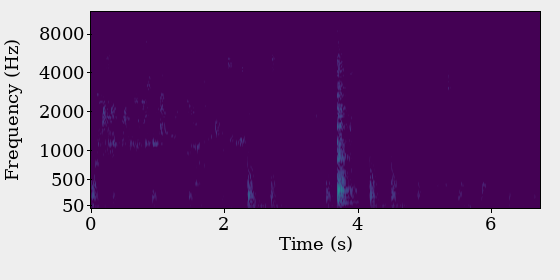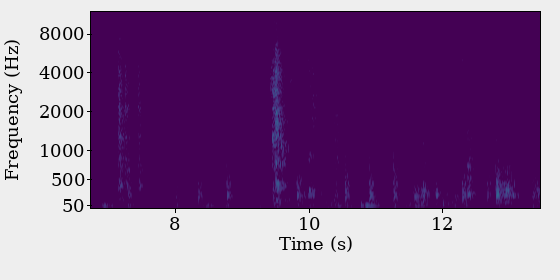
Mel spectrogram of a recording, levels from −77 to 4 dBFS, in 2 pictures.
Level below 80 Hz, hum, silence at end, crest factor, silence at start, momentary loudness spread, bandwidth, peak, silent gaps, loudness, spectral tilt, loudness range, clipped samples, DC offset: -80 dBFS; none; 0 s; 30 dB; 0 s; 17 LU; 12 kHz; -32 dBFS; none; -60 LUFS; -3 dB/octave; 9 LU; under 0.1%; under 0.1%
